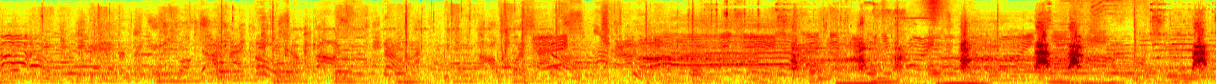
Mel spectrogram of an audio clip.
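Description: A dog barks in the game Assassin's Creed Syndicate, yips and whimpers under talk and background music, with a few louder barks toward the end.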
